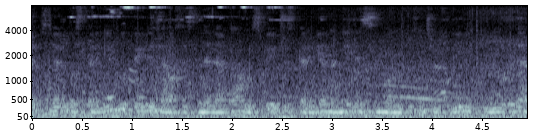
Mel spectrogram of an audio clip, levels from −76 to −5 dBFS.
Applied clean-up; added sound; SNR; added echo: none; Car; 2 dB; reverberation time 0.6 s.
